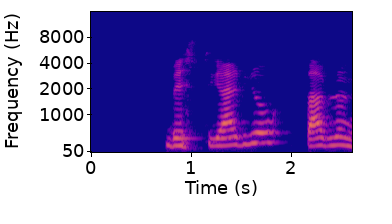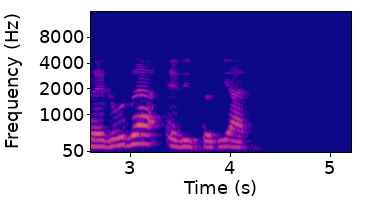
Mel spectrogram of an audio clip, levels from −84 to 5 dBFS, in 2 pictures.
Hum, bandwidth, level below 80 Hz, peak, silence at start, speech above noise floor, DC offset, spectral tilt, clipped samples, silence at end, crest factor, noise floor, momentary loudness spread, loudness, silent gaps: none; 6.8 kHz; -88 dBFS; -20 dBFS; 0.75 s; over 53 dB; under 0.1%; -4 dB/octave; under 0.1%; 1.05 s; 20 dB; under -90 dBFS; 10 LU; -38 LUFS; none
